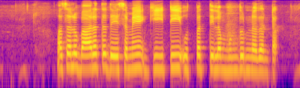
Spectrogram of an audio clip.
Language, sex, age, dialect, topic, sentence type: Telugu, female, 31-35, Telangana, agriculture, statement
